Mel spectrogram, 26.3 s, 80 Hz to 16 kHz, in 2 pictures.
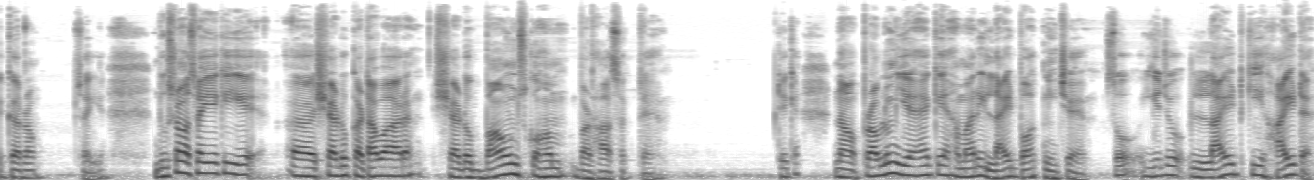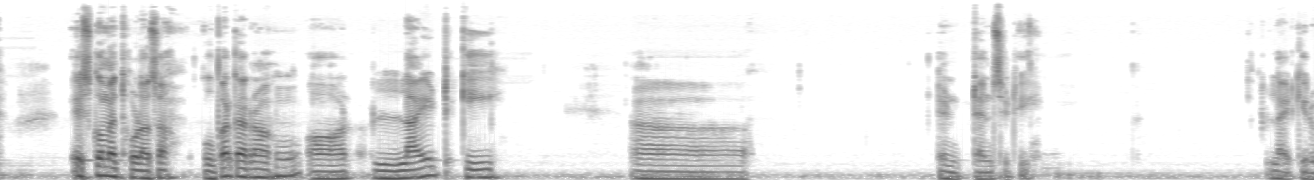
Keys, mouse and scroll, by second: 4.2-12.0 drag, 12.8-19.2 drag, 19.2-21.3 scroll up 1, 21.6-26.2 drag.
